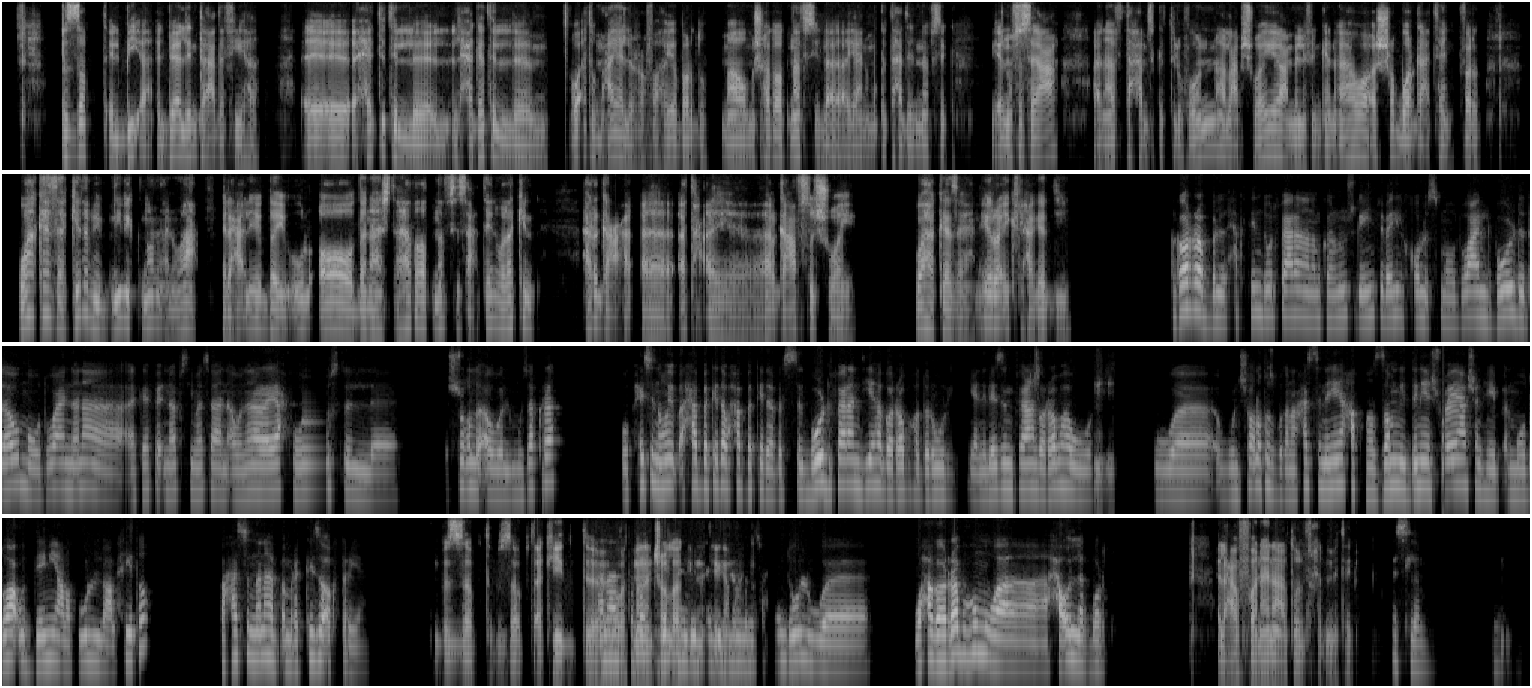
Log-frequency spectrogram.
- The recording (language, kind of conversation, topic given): Arabic, advice, ليه بفضل أأجل مهام مهمة رغم إني ناوي أخلصها؟
- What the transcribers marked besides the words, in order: in English: "الboard"; in English: "الboard"; tapping; other background noise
